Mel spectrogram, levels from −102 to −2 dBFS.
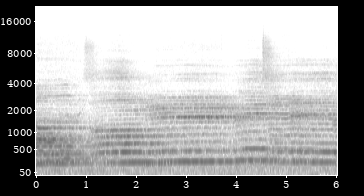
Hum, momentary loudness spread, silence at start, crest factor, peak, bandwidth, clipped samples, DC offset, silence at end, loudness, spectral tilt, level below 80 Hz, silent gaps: none; 7 LU; 0 s; 16 dB; -34 dBFS; 16 kHz; under 0.1%; under 0.1%; 0 s; -51 LUFS; -6 dB/octave; -76 dBFS; none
